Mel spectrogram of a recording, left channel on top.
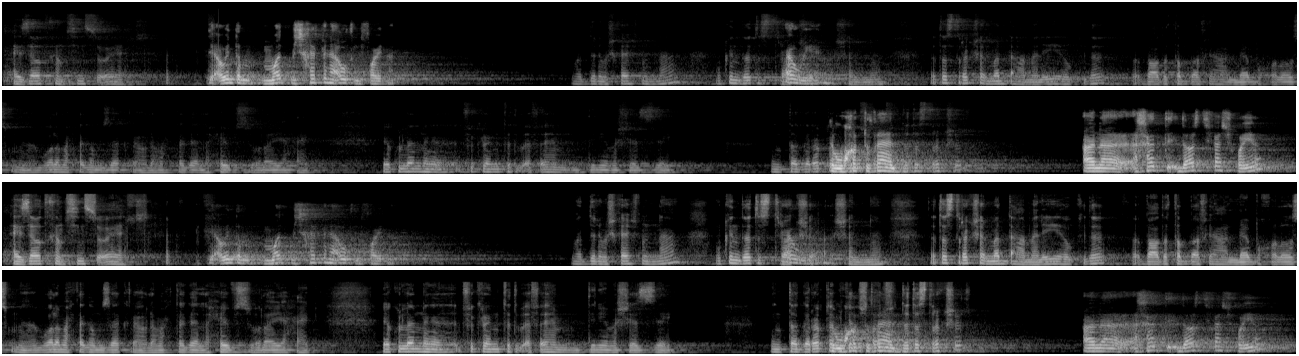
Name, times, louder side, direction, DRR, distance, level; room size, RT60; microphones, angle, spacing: voice 1, 0.1-1.5 5.7-19.7 20.6-22.6, right 6 dB, 60° right, 15 dB, 0.3 m, -29 dB
voice 2, 2.0-3.9 7.8-8.3 21.2-22.0 23.8-25.6, left 4 dB, 45° left, 13 dB, 0.4 m, -20 dB
14.5 x 5.6 x 9.4 m, 2.8 s
head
